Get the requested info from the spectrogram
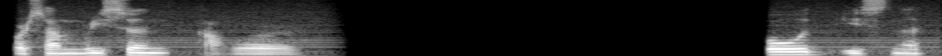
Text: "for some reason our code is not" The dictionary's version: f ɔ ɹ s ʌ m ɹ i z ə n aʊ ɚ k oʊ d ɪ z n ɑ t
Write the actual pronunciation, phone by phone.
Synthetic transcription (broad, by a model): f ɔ ɹ s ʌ m ɹ i s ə n aʊ ɚ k oʊ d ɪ s n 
